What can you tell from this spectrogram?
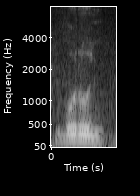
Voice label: "buruin" mountain, andamanese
